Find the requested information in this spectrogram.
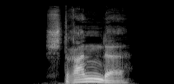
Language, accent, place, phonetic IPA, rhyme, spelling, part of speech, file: German, Germany, Berlin, [ˈʃtʁandə], -andə, Strande, noun, De-Strande.ogg
- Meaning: dative of Strand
